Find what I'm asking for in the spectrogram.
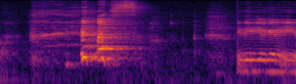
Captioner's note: laughs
